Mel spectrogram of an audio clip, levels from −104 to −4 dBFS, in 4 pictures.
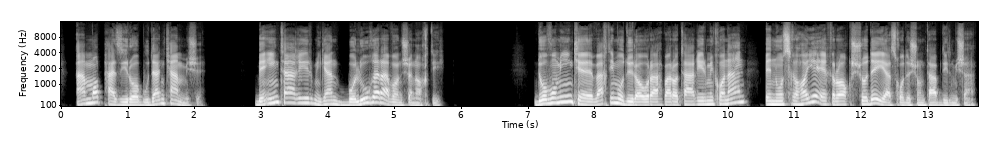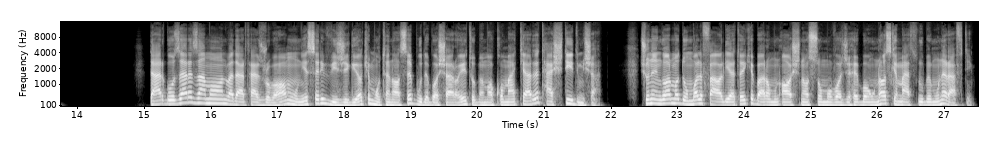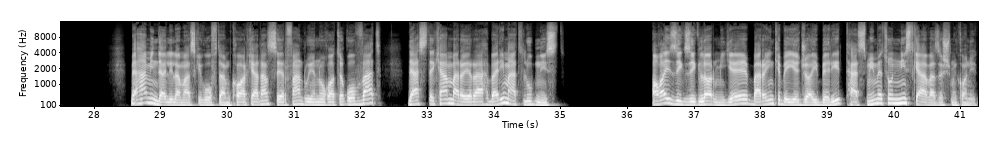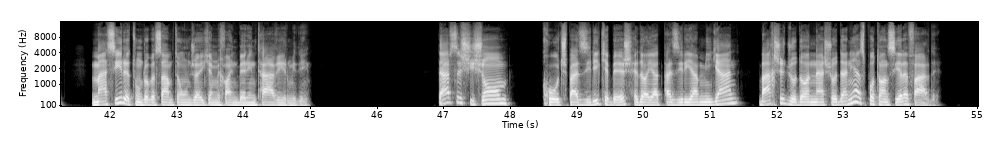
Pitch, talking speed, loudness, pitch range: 125 Hz, 135 wpm, -13 LUFS, 110-160 Hz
